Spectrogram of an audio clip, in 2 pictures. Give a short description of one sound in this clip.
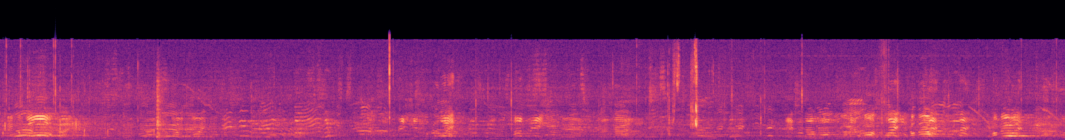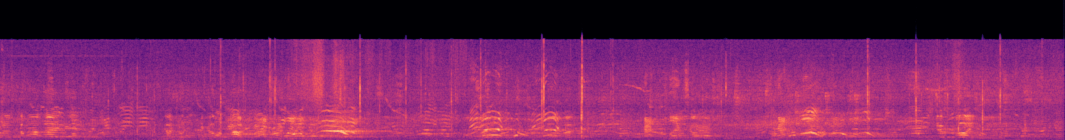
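Children shout and call out across an open pitch.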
